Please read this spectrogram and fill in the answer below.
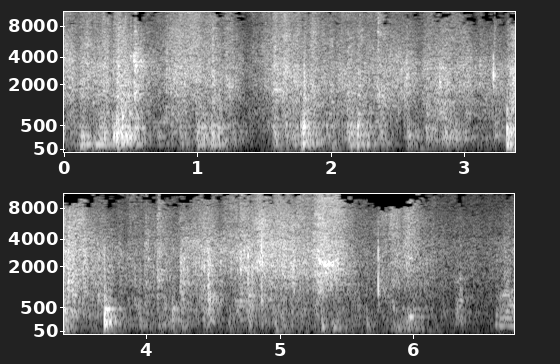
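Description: Bubble wrap and packing paper rustling and crinkling as they are pulled out of a cardboard box, with a few irregular handling knocks.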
